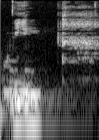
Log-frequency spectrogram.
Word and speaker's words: Junín: Para Junín, termina en N y es aguda, lleva tilde, ¿no? Junín.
